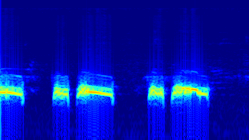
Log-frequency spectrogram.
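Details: Spotted dove cooing in the thổ voice (thổ cục đình), loud and close, with a brief note followed by a sustained, level-to-falling coo. Two such phrases come in quick succession with short gaps.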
